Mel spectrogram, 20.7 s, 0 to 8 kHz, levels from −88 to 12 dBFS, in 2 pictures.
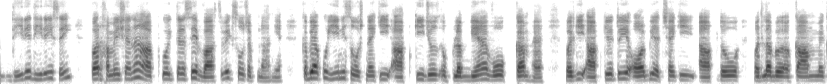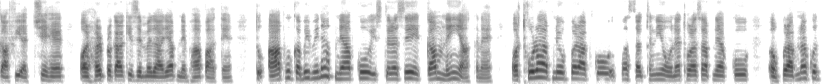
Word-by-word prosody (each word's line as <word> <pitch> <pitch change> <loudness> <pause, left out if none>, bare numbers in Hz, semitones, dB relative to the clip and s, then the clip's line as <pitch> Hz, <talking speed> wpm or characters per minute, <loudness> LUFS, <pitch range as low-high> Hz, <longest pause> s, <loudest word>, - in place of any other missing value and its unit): धीरे-धीरे 235 - -4
ही 220 - -4
सही 240 +3 -7 0.2
पर 195 +1 +6
हमेशा 180 +4 -3
ना 245 +3 -2
आपको 165 +4 0
एक 185 - -14
तरह 195 - -3
से 230 +5 +3
वास्तविक 135 +12 +2
सोच 185 -4 -7
अपनानी 130 -3 -11
है। - - -11 0.3
कभी 210 +3 +8
आपको 225 +1 +4
ये 210 -1 -5
नहीं 225 - -4
सोचना 155 -4 -3
कि 175 +4 -7
आपकी 135 +7 -2
जो 180 0 +1
उपलब्धियाँ 150 0 +1
हैं 190 - +1
वो 165 -1 0
कम 155 0 +5
हैं, 120 0 -4 0.3
बल्कि 150 +5 +1
आपके 130 - -3
लिए 185 - +1
तो 205 - -5
ये 210 - +2
और 150 +1 +6
भी 195 - -2
अच्छा 160 -1 -3
है - - -2
कि 330 -3 -7
आप 130 0 +2
तो 155 0 +1 0.2
मतलब 150 +1 +5 0.2
काम 140 0 +2
में 150 - -3
काफ़ी 135 +5 -1
अच्छे 165 - -4
हैं 145 0 -2 0.2
और - - +6
हर 165 +1 +5
प्रकार 165 -2 +2
की 175 +3 -6
ज़िम्मेदारी 145 -2 0
आप 165 -2 +1
निभा 135 0 -2
पाते 125 0 -4
हैं। 125 - -11 0.3
तो 430 0 -4
आपको 240 - +5
कभी 220 +1 0
भी 220 0 -3
ना 290 - 0
अपने 275 -9 -1
आपको 435 - +3
इस 370 -3 -7
तरह 195 0 -1
से 215 +1 +2
कम 200 +2 +3
नहीं 190 +4 -3
आँकना 120 -1 -7
है 115 - -9 0.3
और 165 - +3
थोड़ा 245 +2 +8
अपने 220 -2 0
ऊपर 210 0 +1
आपको 200 +1 -1
इतना 185 - -7 0.2
सख्त 155 +3 -12
नहीं 180 +1 -7
होना 155 -2 -3
है, - - -5
थोड़ा-सा 170 0 0
अपने 165 -1 -2
आपको 175 +3 -2 0.4
ऊपर 170 - 0
आप 160 +1 +4
ना 215 - +1
आपको 220 +1 -2
170 Hz, 245 wpm, -25 LUFS, 150-205 Hz, 0.4 s, कभी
